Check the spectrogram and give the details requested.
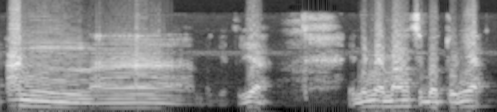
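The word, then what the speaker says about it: أنّ: Anna anzalna. Nah, di sini anna itu menjadi fa'il, maka dibaca fathah hamzahnya, ya, huruf hamzahnya dibaca fathah. Jadi bacanya anna, begitu ya.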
